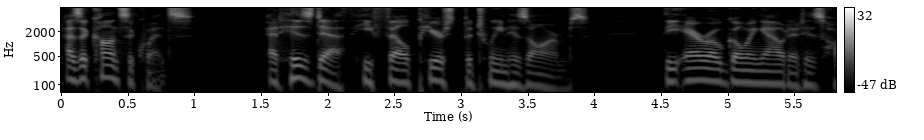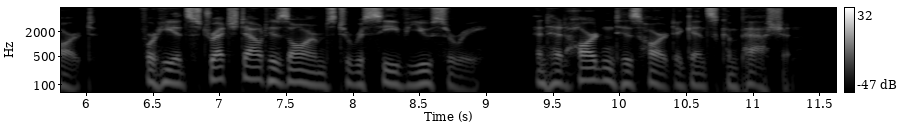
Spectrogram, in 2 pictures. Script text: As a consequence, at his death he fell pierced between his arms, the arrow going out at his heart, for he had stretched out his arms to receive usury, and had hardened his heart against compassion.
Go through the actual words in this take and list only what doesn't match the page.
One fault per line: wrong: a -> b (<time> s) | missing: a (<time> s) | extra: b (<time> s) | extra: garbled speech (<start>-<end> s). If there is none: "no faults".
no faults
